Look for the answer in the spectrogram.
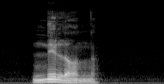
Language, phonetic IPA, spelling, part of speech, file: Polish, [ˈnɨlɔ̃n], nylon, noun, Pl-nylon.ogg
